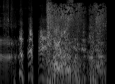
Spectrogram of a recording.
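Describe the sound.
A few short guttural growls lead into a loud, raspy tiger roar that swells for about a second and cuts off abruptly, on its own.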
